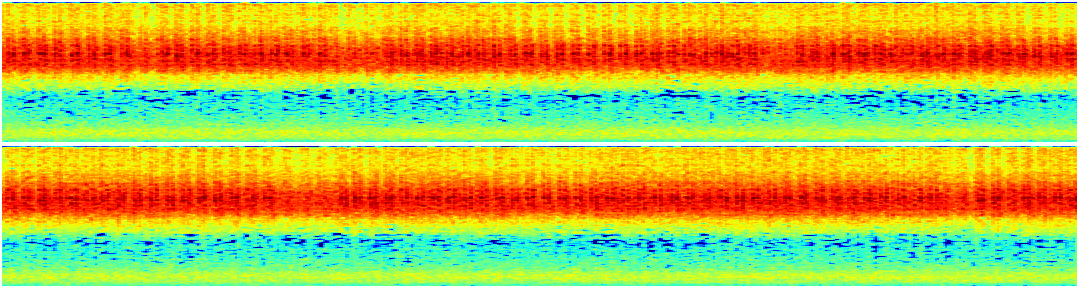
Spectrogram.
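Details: Crickets keep up an endless high, thin chirring drone, even in loudness from start to finish, over a gentle low-level hiss with no other sounds.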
